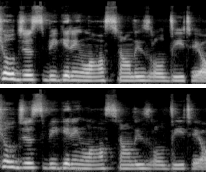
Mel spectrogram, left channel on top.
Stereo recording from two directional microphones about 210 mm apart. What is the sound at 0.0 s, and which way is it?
Speech, 40° left (ahead or behind).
